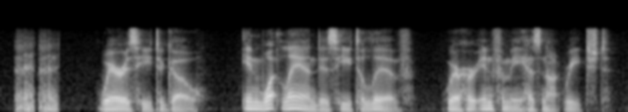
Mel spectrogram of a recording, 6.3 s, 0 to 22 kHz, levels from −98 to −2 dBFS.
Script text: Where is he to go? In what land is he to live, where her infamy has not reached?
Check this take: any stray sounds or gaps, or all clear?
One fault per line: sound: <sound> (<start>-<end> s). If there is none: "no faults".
sound: laugh (0.1-0.6 s)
